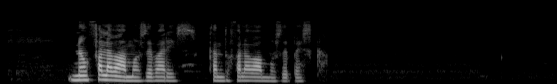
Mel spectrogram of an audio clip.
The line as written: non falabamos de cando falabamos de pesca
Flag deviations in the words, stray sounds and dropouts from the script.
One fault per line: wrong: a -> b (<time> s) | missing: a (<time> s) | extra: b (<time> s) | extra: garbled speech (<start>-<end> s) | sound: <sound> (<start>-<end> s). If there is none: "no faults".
extra: bares (1.6 s)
